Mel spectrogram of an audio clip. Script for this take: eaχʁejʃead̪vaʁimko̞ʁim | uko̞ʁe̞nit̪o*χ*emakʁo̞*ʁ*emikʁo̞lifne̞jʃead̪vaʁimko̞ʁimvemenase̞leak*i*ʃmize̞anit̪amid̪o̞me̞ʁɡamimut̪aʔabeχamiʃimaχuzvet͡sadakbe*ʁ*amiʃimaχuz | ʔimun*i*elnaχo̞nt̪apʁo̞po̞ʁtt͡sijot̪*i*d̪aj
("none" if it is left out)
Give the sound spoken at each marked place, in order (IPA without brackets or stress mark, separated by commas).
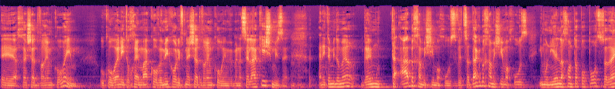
χ, v, i, χ, i, a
